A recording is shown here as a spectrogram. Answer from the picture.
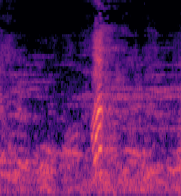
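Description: Low crowd chatter during a lull in a man's speech over a microphone, with one short spoken word about a second in.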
